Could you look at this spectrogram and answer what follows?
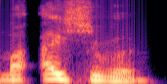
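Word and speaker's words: מעשר: Means tenth in Hebrew, and is pronounced Ma'ashera.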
